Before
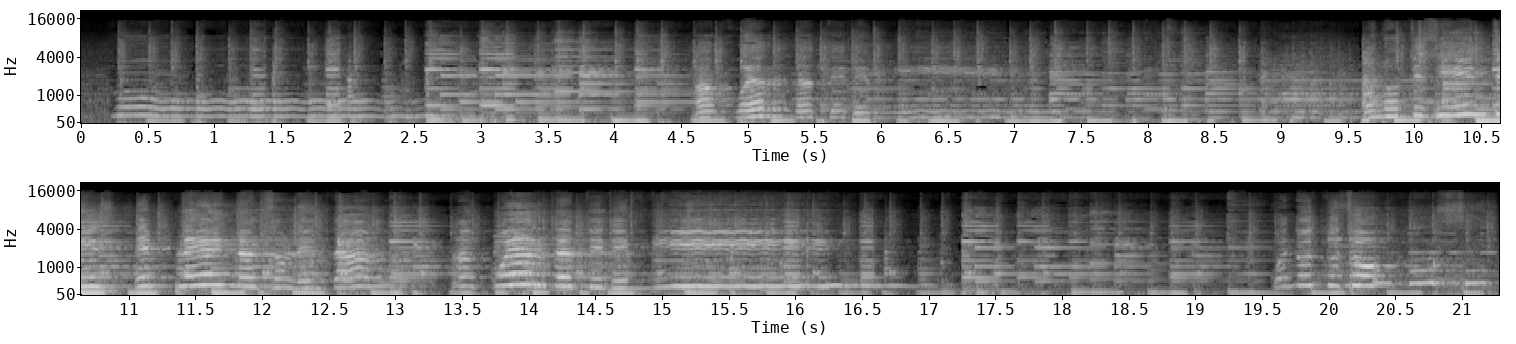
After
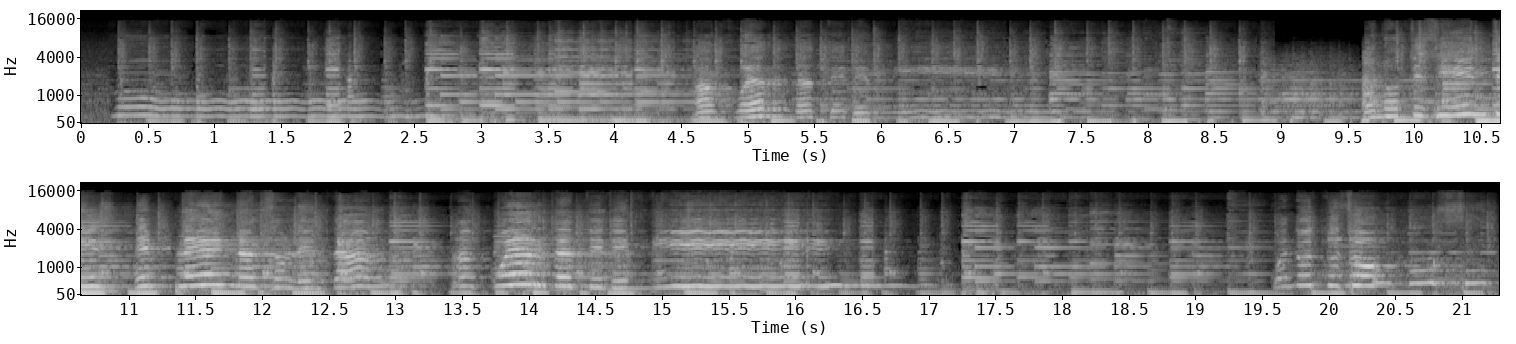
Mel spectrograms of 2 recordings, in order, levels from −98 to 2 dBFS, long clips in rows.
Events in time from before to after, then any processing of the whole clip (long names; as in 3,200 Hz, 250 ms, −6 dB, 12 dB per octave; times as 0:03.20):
0:03.18–0:03.81: delay throw 320 ms, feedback 55%, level −6 dB
0:08.95–0:09.63: high-frequency loss of the air 180 metres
